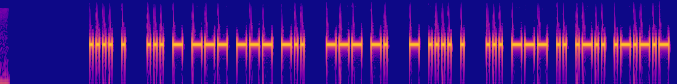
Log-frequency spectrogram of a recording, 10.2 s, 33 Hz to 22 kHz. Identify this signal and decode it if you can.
Morse code, heard as a keyed tone, about 25 wpm, 700 Hz. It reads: HE STOOD ON THE SOIL.
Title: Sentences from Top 1000 Words - Review Part 4 - 25wpm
